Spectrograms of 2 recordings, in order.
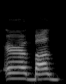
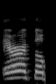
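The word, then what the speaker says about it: Erykah: I know a lot of people would pick era ER oh wow why am I saying her name wrong Erica Badu but me personally I'm actually been more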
